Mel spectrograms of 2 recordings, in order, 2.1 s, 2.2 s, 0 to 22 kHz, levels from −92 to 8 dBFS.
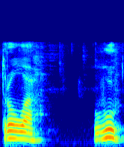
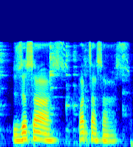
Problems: background sounds at intervals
